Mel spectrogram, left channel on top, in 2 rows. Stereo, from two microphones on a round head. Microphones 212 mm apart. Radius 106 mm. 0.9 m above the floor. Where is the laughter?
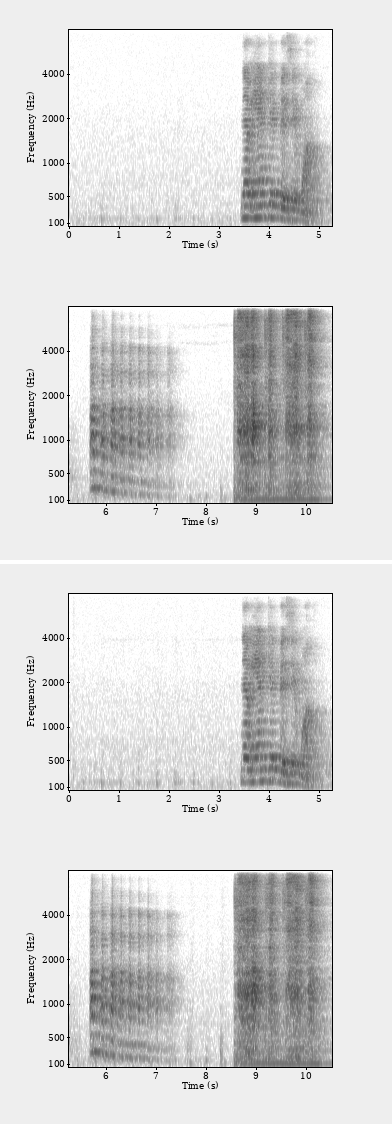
15° right (ahead or behind), 0.6 m.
